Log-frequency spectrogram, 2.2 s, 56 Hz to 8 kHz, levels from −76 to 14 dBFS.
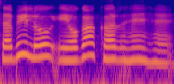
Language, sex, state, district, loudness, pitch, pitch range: Hindi, female, Uttar Pradesh, Jalaun, -17 LUFS, 250 Hz, 235-285 Hz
